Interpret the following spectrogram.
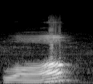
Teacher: Wo, the one that goes down and up.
